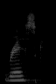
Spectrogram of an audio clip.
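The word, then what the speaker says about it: Rizk: How do you pronounce that? Risk.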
